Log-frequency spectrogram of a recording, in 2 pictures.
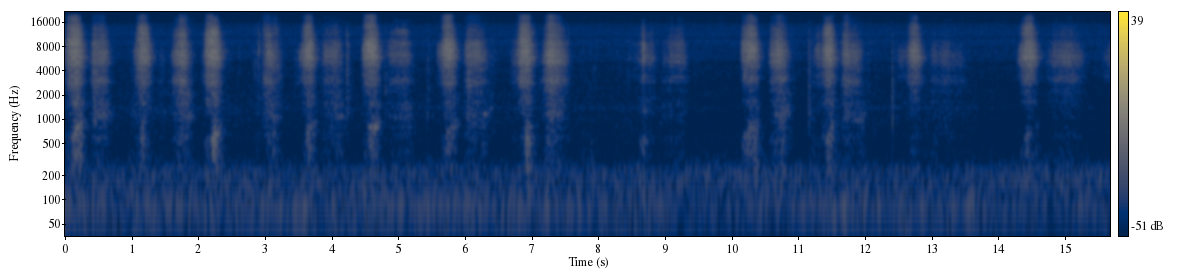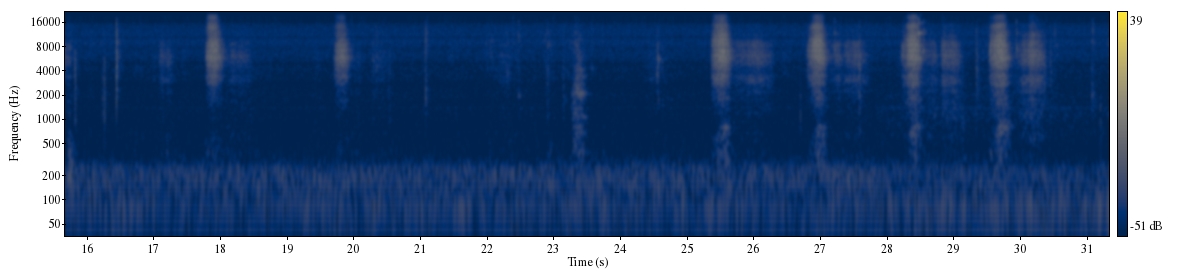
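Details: Dog named Ouray with unusual breathing, which the vet said is reverse sneezing: repeated rapid, sharp inward snorting pulls of air over half a minute.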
